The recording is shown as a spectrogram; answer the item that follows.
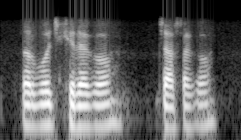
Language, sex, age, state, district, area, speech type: Santali, male, 18-30, Jharkhand, East Singhbhum, rural, conversation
